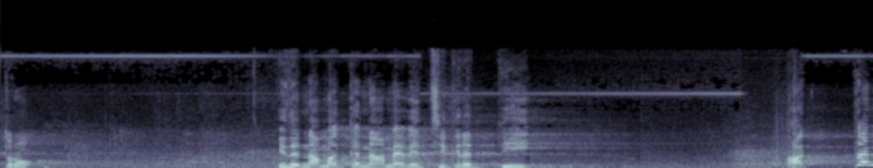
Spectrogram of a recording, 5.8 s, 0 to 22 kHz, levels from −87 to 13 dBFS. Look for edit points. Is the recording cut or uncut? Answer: cut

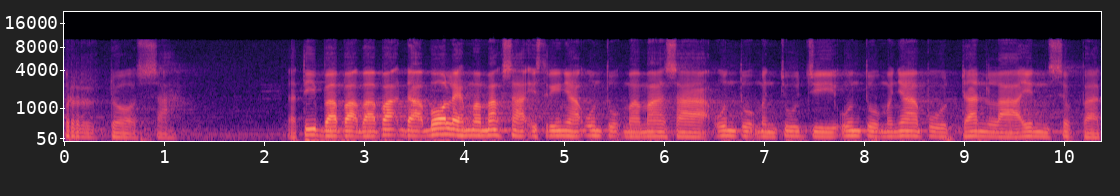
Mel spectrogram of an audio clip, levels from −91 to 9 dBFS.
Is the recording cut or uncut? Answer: cut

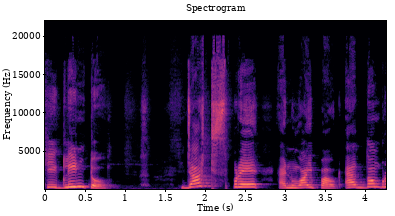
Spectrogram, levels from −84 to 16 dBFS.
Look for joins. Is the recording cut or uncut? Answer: uncut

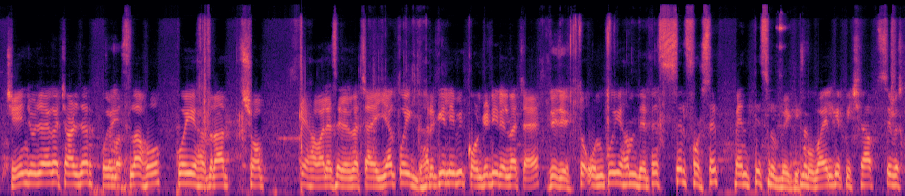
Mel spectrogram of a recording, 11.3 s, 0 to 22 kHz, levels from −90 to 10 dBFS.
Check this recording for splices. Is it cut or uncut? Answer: cut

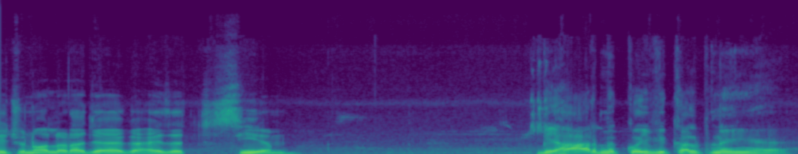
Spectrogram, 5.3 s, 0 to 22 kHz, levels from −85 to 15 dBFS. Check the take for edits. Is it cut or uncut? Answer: uncut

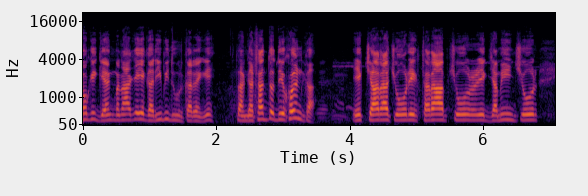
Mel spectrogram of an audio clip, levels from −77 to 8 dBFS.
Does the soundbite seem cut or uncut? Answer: cut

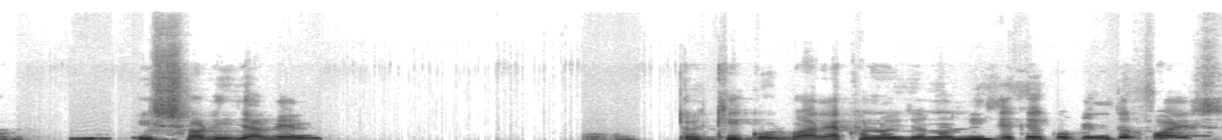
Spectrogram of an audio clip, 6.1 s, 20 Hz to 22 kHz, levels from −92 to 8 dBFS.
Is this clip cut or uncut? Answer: uncut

